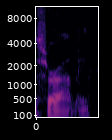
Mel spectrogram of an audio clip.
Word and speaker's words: Cerami: I think it's like ceramic without the C on the end, right?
